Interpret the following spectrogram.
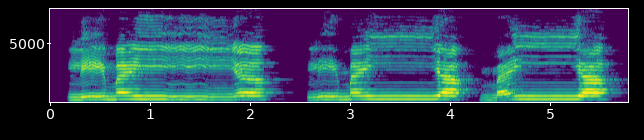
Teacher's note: Kena tekan pada ya sebab kita kena pinjamkan tanda sabdu tu. Itu idgham.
